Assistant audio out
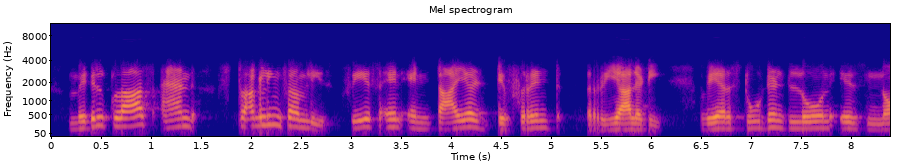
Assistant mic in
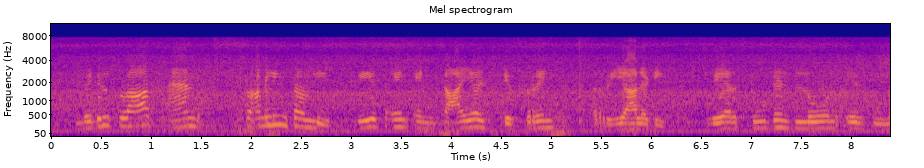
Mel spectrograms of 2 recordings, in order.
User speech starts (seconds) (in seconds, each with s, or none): none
